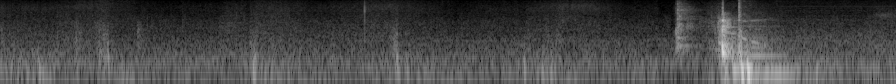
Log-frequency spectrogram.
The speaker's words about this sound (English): Next, we hear footsteps followed by the sound of a television being turned on.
